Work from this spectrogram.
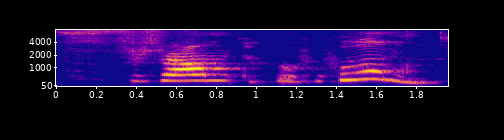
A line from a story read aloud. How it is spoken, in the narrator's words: I stammered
